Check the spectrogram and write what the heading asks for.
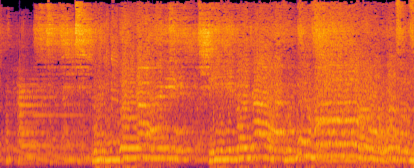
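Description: Live band music with vocals: a singer holds long, sliding notes over acoustic guitar and band accompaniment in a song medley, getting louder about two seconds in.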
